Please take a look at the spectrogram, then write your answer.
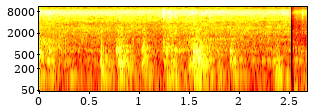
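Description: Potatoes with turmeric stirred in a hot frying pan, a steady close sizzling hiss with several soft scraping strokes of the spoon, then an abrupt drop near the end.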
